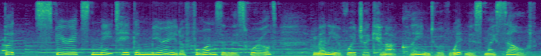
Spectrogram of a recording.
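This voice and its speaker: An actress playing a calm, formal shrine maiden in a game, speaking in a measured, courtly way. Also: female voice, mid-range voice, soft background music, lightly acted. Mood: composed. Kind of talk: game dialogue.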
